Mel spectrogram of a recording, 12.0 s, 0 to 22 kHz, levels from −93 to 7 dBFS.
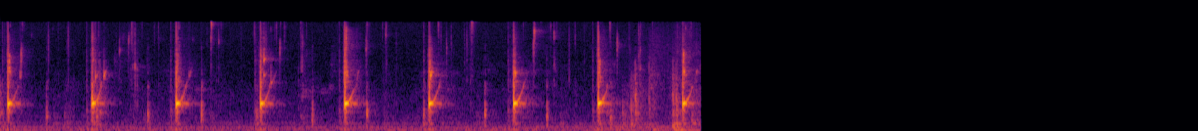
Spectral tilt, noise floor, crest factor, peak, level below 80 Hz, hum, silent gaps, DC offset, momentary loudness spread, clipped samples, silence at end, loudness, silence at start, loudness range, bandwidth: -2 dB/octave; -48 dBFS; 26 dB; 0 dBFS; -52 dBFS; none; none; under 0.1%; 23 LU; under 0.1%; 5 s; -22 LUFS; 0.05 s; 8 LU; 11.5 kHz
